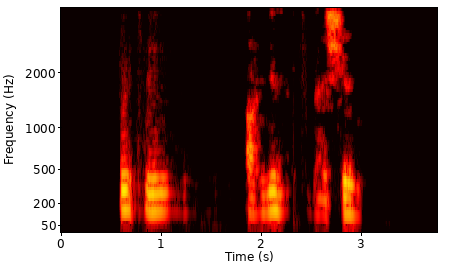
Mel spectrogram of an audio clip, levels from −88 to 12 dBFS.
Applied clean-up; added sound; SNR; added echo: neural mask model DeepFilterNet 3.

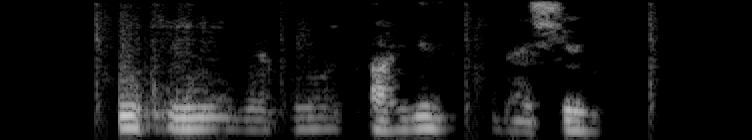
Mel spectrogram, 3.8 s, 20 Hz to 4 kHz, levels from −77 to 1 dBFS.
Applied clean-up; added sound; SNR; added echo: neural mask model RNNoise.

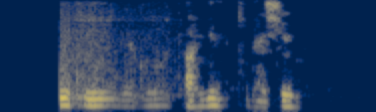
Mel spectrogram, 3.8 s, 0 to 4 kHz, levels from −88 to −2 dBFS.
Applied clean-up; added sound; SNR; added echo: none; none; none; none.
